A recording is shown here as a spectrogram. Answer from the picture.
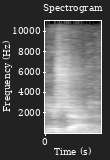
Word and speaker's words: Ishak: And again, linguistically, I don't know what you call that kind of I, but it's not E, it's pronounced I. So again, Ishak, all right?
